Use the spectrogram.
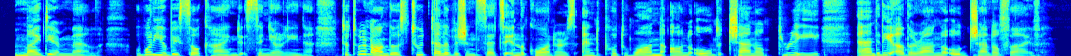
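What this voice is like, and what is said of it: Italian accent character voice. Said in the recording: “said a new voice with an Italian accent”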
